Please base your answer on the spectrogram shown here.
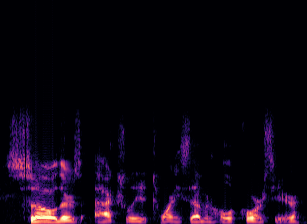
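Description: Very deep-voiced man chatting casually. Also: moderate pace. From Canada. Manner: relaxed storytelling, laughs often. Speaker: guest. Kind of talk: casual chat. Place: home in rural Japan. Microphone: video call.

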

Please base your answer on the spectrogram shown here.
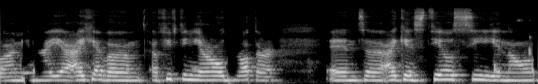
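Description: A woman's voice: mid-range voice, a little mellow, poor audio. A woman in her forties from Bulgaria, giving thoughtful interview answers with frequent fillers and restarts. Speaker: guest, tech executive.

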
